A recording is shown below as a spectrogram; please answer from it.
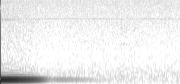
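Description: A loud, steady low hum from the sound system, most likely microphone feedback, fading out about half a second in; then near silence.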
